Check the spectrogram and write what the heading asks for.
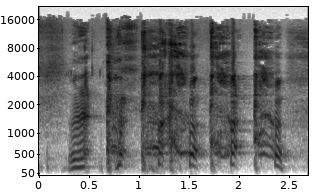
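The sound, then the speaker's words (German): A man has a loud coughing fit: about five or six harsh, raspy coughs in quick succession, each a short burst with a strained, voiced edge, with barely a pause between them. “Jetzt hat er sich seine Überleitung gerade selbst zerstört. Mit seinem Hustenanfall.”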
